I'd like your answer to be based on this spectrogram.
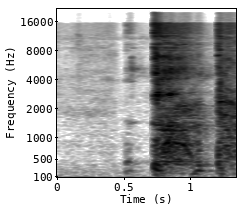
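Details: Adult who says they are sick gives a short, harsh cough in two bursts.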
